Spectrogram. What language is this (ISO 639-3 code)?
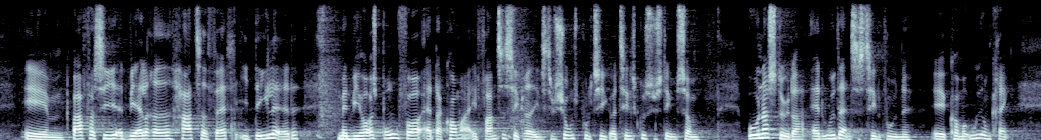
dan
